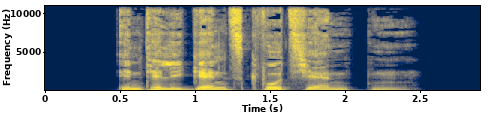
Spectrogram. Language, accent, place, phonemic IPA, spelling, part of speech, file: German, Germany, Berlin, /ɪntɛliˈɡɛnt͡skvoˌt͡si̯ɛntn̩/, Intelligenzquotienten, noun, De-Intelligenzquotienten.ogg
- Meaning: inflection of Intelligenzquotient: 1. genitive/dative/accusative singular 2. plural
